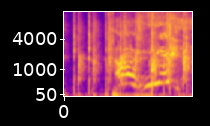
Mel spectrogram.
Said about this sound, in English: I was applauding you. Yes, thank you. I appreciate it. And then applauding us. Because who wouldn't applaud us?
